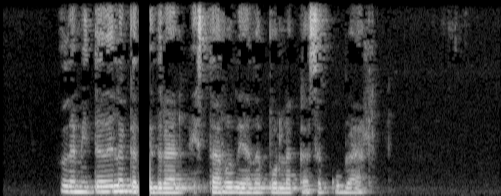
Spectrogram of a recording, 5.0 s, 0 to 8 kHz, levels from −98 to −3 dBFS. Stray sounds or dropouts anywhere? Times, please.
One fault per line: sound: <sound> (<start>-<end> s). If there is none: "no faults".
sound: dropout (1.4-1.5 s)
